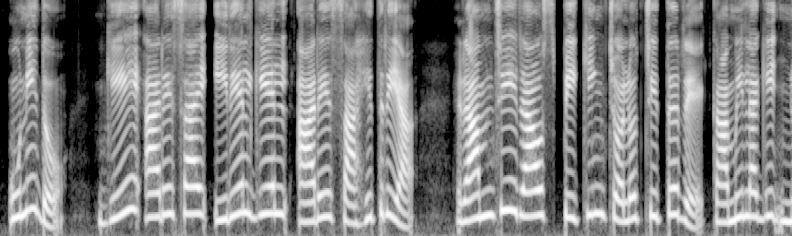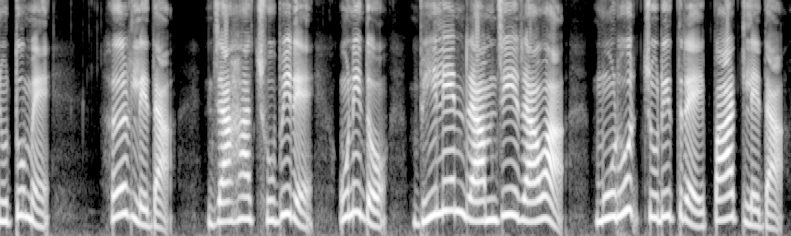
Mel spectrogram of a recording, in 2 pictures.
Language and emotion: Santali, neutral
